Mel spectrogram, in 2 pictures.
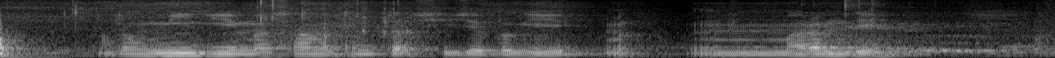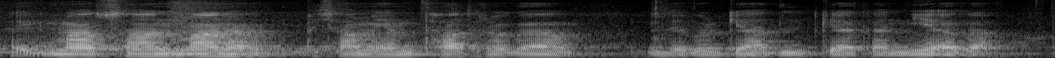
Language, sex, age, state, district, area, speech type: Manipuri, male, 18-30, Manipur, Tengnoupal, rural, spontaneous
